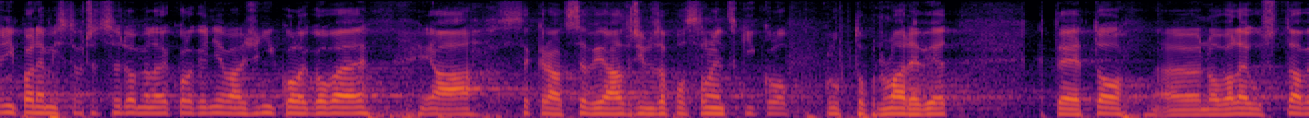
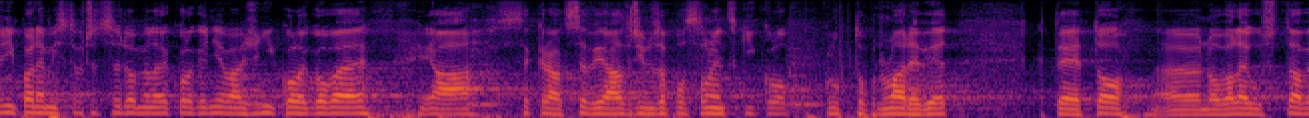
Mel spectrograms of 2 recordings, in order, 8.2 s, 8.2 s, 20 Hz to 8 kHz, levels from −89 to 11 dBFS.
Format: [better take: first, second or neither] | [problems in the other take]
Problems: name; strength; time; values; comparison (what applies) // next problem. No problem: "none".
first | background sound (Bowed string instrument); 20 dB below the speech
